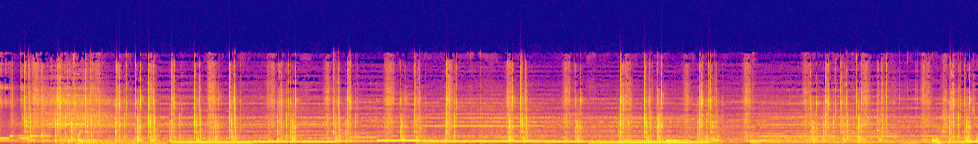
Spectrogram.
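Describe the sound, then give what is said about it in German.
Hammer tapping while building in the video game Raft repeats quickly and irregularly, with sharp clicky strikes coming in bursts throughout, layered over sustained tones that step up and down in pitch. “Ihr werdet euch jetzt die ganze Zeit den Hammer hören.”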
